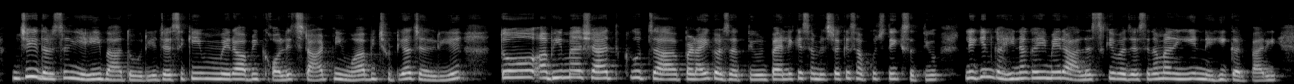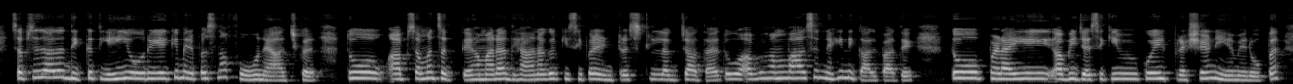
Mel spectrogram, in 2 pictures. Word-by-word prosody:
जी, 360 +6 +5
दरअसल 275 0 +1
यही 245 -4 +3
बात 205 -4 -2
हो 200 - -2
रही 195 +1 -5
है - - 0
जैसे 225 +2 0
कि 265 +2 -1
मेरा 250 -2 +3
अभी 235 +1 +1
कॉलेज 225 -1 -1
स्टार्ट 215 -1 -1
नहीं 245 - +3
हुआ, 210 0 -1
अभी 225 +2 0
छुट्टियाँ 245 +1 0
चल 245 -5 -1
रही 195 +3 -5
हैं 275 +3 +1 0.4
तो 310 - +3 0.3
अभी 300 +1 +4
मैं 320 0 +1
शायद 295 -2 +2
कुछ 310 -2 -2
अ, 235 -2 +2
पढ़ाई 245 0 +2
कर 275 -2 +3
सकती 225 -1 -3
हूँ, 225 0 +1
पहले 235 +1 +1
के 275 - -1
सेमेस्टर 255 -2 0
के - - 0
सब 255 -3 -3
कुछ 260 0 -7
देख 255 0 -1
सकती 215 0 -6
हूँ। 220 0 -3 0.3
लेकिन 335 +4 +2
कहीं 260 -3 +2
न 280 - +2
कहीं 295 0 +2
मेरा 290 -2 +2
आलस 220 +1 -2
की 270 - -1
वज़ह 240 -3 +2
से 240 +1 -4
ना 250 - +1
मैं 265 0 +2
ये 250 0 +2
नहीं 225 -3 0
कर 200 -3 +1
पा 180 -1 -3
रही, 200 +3 -5 0.3
सबसे 280 +2 0
ज़्यादा 325 0 +2
दिक्कत 270 +2 -1
यही 250 +2 +3
हो 275 -2 +3
रही 270 0 +2
है 270 - +3
कि 310 +4 -4
मेरे 290 -3 0
पास 275 0 0
ना 335 - -5
फ़ोन 225 -1 -1
है 195 - -1
आजकल, 190 0 -2 0.3
तो 285 -1 +3
आप 250 0 +1
समझ 275 0 0
सकते 260 -5 -2
हैं 215 - 0
हमारा 235 +2 +2
ध्यान 220 0 -2
अगर 255 +2 +1
किसी 245 -1 -4
पर 255 - +3
इंटरेस्ट 220 0 -2
लग 225 -3 -3
जाता 210 -4 -2
है 195 - -2
तो 245 +4 -1
अब 245 +2 -1
हम 285 0 +1
वहाँ 290 0 +2
से 325 - -4
नहीं 295 0 -1
निकाल 195 -11 -3
पाते। 190 +1 -3 0.4
तो 290 0 +4
पढ़ाई 260 0 +3
अभी 245 +2 +3
जैसे 240 0 0
कि 255 +3 -1 0.2
कोई 270 0 +3
प्रेशर 225 +6 +1
नहीं 260 -6 +1
है 210 - -1
मेरे 200 -2 -3
ऊपर 190 +9 -3
245 Hz, 235 wpm, -23 LUFS, 225-275 Hz, 0.4 s, जी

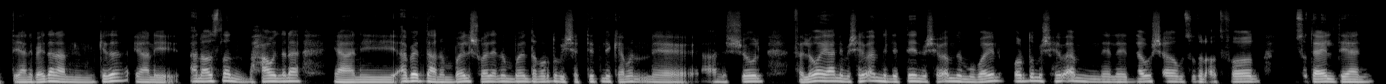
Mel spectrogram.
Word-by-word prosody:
يعني 110 0 +1
بعيدًا 130 +5 +3
عن 110 -2 -2
كده، 160 +8 +2
يعني 110 -4 -2
أنا 135 0 +2
أصلًا 145 -5 +1
باحاول 135 +5 +2
إن 140 - 0
أنا 145 0 +2 0.3
يعني 110 +1 +1
أبعَد 145 -1 +5
عن 120 -3 +3
الموبايل 120 +5 +1
شوية، 130 0 0
لإن 135 0 0
الموبايل 135 0 0
ده 130 - -1
برضه 130 +2 -2
بيشتِّتني 125 +3 -3
كمان 125 +1 -4 0.5
عن 115 0 -8
الشغل، 135 +4 0 0.3
فاللي 115 +5 0
هو 165 - +6
يعني 155 -2 +3
مش 130 +2 -3
هيبقى 155 - +2
من 150 -3 +2
الاتنين، 130 +2 +1
مش 125 - -4
هيبقى - - +1
من 145 - +2
الموبايل 125 +6 +1
وبرضه 150 +3 +1
مش 150 -2 -3
هيبقى 150 - +2
من 120 -4 -3
الدَوشة، 125 +3 -1
ومن 125 - -2
صوت 125 +2 -11
الأطفال 125 0 -1
ومن 130 0 -2 0.4
صوت - - -7
عيلتي 125 -1 +3
يعني. 120 0 +1
130 Hz, 200 wpm, -23 LUFS, 115-140 Hz, 0.5 s, هو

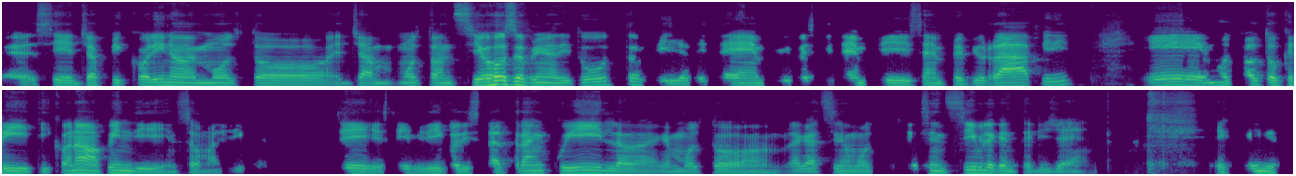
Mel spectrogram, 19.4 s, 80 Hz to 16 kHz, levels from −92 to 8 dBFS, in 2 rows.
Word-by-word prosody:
uhm, - - -3
sì 115 - -2
è 110 - +1
già 105 - +1
piccolino, 120 +1 +1
è - - 0
molto 110 -1 -2
è - - -5
già 110 +2 -1 0.2
molto 120 -1 -3
ansioso 140 +7 +7
prima 120 -1 +2
di 110 0 -2
tutto, 140 +3 -3
figlio 110 0 -3
dei - - -9
tempi, 110 -2 +3
di 320 - -7
questi 435 +5 -7
tempi 110 -1 +1
sempre 110 0 -3
più 110 +1 -5
rapidi, 125 +6 +3 0.5
e 130 0 +3
molto 120 0 -4
autocritico, 110 -1 +1
no? 125 -3 +7
Quindi 110 -5 0
insomma, 100 -2 -8
ti - - -18
dico - - -13 0.5
sì, 115 -2 +1
sì, 105 - -6
gli 105 - -9
dico 115 +1 -1
di 110 - -3
star 110 -1 -3
tranquillo, 120 -1 +2 0.2
che 105 - -7
è - - -5
molto 105 0 -6
ragazzino 110 0 -4
molto 105 -1 -7 0.2
più - - -6
sensibile 125 +4 +1
che - - +1
intelligente, 105 -1 -8 0.7
e 450 - -5
quindi 110 -2 0
115 Hz, 150 wpm, -26 LUFS, 110-120 Hz, 0.7 s, ansioso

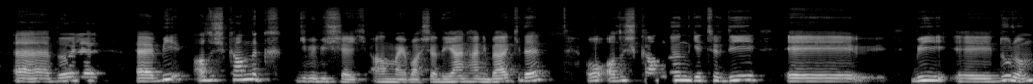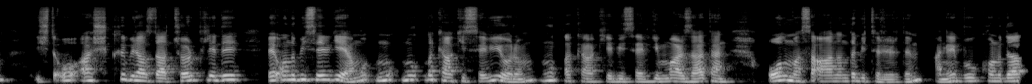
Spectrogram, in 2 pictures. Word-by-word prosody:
eee, 140 -1 +2
böyle, 175 +2 0 0.4
eee, 145 0 +4
bir 225 -1 +2
alışkanlık 210 +4 0
gibi 140 -1 -4
bir 135 - -2
şey 115 -3 -2
almaya 120 -2 -1
başladı. 120 +2 -2
Yani, 130 +1 +2
hani, 130 -3 -1
belki 145 +5 +2
de 180 +6 +2 0.4
o 175 -1 -1
alışkanlığın 185 +2 0
getirdiği, 180 +3 0 0.2
eee, 145 -1 +2 0.5
bir, 185 +2 +3
eee, 135 0 -1
durum, 195 +1 +1 0.3
işte 470 - -4
o - - -1
aşkı 185 +5 0
biraz 175 -4 +3
daha 145 -1 +3
törpüledi 200 +6 +1 0.2
ve 190 - +4
onu 210 0 +3
bir 220 - +5
sevgi 210 0 +4
ya 125 - +5
mu 200 +5 -3
mu 200 +3 0
mutlaka 205 -4 0
ki 155 -1 -7
seviyorum, 145 +2 0
mutlaka 155 -7 -2
ki 130 0 -5
bir 130 - -2
sevgim 130 +2 -3
var. 145 -2 +4
Zaten 135 0 0 0.4
olmasa 180 -5 +3
anında 145 +2 0
bitirirdim. 125 - -3
Hani, 145 +6 -1
bu 155 +1 -2
konuda, 155 -1 +1
155 Hz, 140 wpm, -23 LUFS, 135-190 Hz, 0.5 s, bir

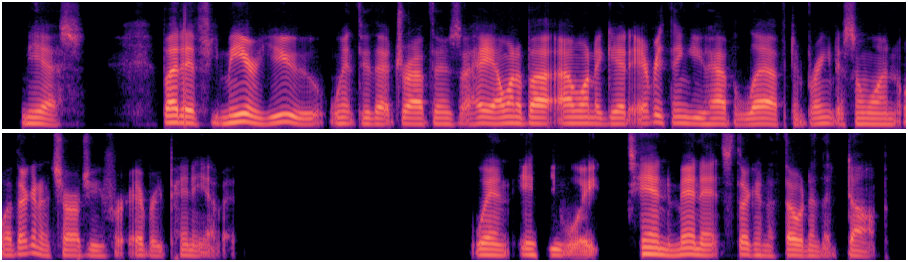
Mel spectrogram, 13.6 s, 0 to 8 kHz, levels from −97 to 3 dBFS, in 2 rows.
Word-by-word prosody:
Yes. 140 -6 -2 0.6
But, 165 0 +6
if 150 +1 +2
me 165 +6 +5
or 165 - +6
you 145 -2 0
went 145 0 -4
through 135 - -4
that 130 - 0
drive-thru 135 0 +1
and 130 - -4
say, - - -5
"Hey, 145 0 +4
I - - +3
wanna 145 0 +3
buy 140 -1 +6
I 145 - +2
wanna 145 -2 +1
get 135 0 -1
everything 150 -1 -2
you 135 -1 -2
have 130 -1 +1
left 130 0 +1
and - - -11
bring 135 +2 -3
it - - -9
to - - -6
someone," 130 -1 -2
well, 130 - -4
they're 150 - 0
gonna 125 - -3
charge 120 0 -2
you 115 -1 -5
for - - -11
every 115 -4 -4
penny 125 -3 -7
of - - -11
it. - - -22 1.8
When 130 -2 +1
if 135 -3 -2
you 130 -2 -3
wait - - -3 0.2
10 150 -6 +3
minutes, 135 -3 +1
they're 140 -2 -1
gonna 120 -3 -7
throw 125 +2 +2
it 120 - -6
in 115 - -6
the - - -11
dump. - - -4
135 Hz, 225 wpm, -26 LUFS, 125-145 Hz, 1.8 s, But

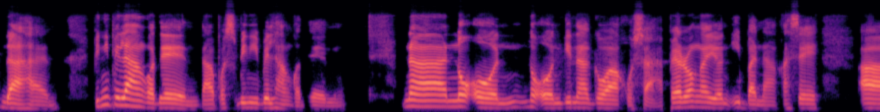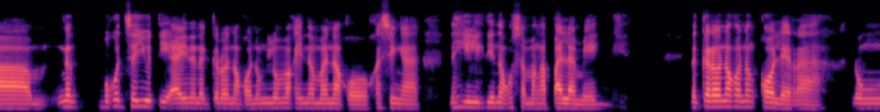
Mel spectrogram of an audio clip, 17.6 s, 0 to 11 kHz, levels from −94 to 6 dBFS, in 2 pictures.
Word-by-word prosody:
tindahan 115 -7 +1 0.4
pinipilahan 210 -2 +4
ko 145 - +1
din 125 -6 +3
tapos 125 +2 -2
binibilhan 140 -3 -2
ko 100 - -9
din. 100 -2 -11 0.6
Na 175 -1 +6
noon 150 -3 +1
noon 135 -4 0
ginagawa 140 -3 +1
ko 110 - -11
siya - - -2
pero 150 +2 +3
ngayon 140 -4 0
iba 150 -5 -3
na 110 -1 -9
kasi, 130 0 -3 0.4
um, 130 -2 +4 0.2
nag 165 +1 -1 0.2
bukod 170 +4 -5
sa 185 - +2
UTI 165 -5 0
na 140 - -4
nagkaroon 135 0 -4
ako, 130 -1 -4
no'ng 135 +1 -8
lumaki 140 0 -3
naman 135 0 -2
ako 120 -2 -5
kasi 140 0 0
nga 125 -1 -3 0.3
nahilig 155 0 -3
din 150 0 -3
ako - - -8
sa 140 -3 -2
mga 135 0 -3
palamig. 120 -3 0 0.9
Nagkaroon 170 0 +4
ako 170 0 0
ng 165 -1 -4
cholera 120 -6 0 0.3
nung 135 -1 -6
135 Hz, 150 wpm, -24 LUFS, 125-155 Hz, 0.9 s, Na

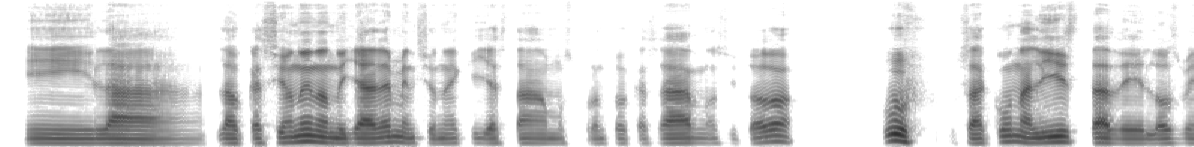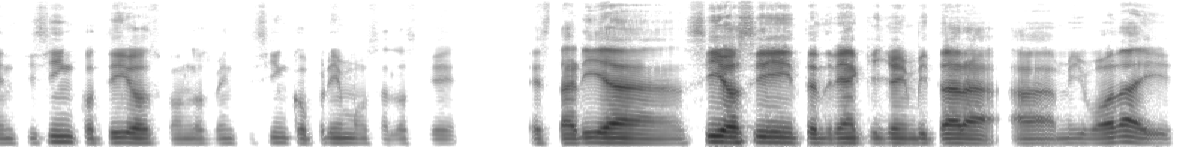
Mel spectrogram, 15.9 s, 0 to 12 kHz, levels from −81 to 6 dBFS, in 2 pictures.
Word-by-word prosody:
y 100 -1 -4
la 100 -1 -3
la 100 0 -3
ocasión 105 +5 -4
en 140 - +5
donde 110 -4 +1
ya 105 0 +4
le 120 +2 0
mencioné 105 -3 -8
que 105 +1 -21
ya 105 - -6
estábamos 100 0 -10
pronto 100 0 -19
a - - -18
casarnos 105 +1 -5
y 95 - -31
todo, 125 +5 -3 0.6
uf, 145 -3 +3 0.2
sacó 100 +6 -4
una 135 -5 +1
lista 125 0 +1
de 100 -1 -5
los 100 +1 -6
25 105 +3 -8
tíos 110 -1 -1
con 100 0 -17
los 100 -1 -16
25 100 +1 -15
primos 105 -2 -10
a - - -21
los 100 +1 -22
que 100 -1 -18 0.5
estaría 100 -1 +3
sí 130 +5 +5
o 120 -1 +9
sí, 115 -2 +3
tendría 105 0 +2
que 105 0 -10
yo 105 0 +2
invitar 105 0 +3
a 95 0 -1
a - - -13
mi 105 0 -12
boda. 110 +3 +2
Y 100 -1 -10
105 Hz, 170 wpm, -21 LUFS, 100-110 Hz, 0.6 s, o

